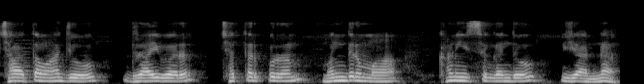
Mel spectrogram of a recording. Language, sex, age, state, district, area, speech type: Sindhi, male, 45-60, Delhi, South Delhi, urban, spontaneous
